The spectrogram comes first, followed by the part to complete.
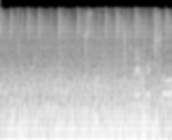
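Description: Steady low road rumble inside a moving car's cabin, tyres on a wet road, with a few sharp ticks over it. A voice is briefly heard near the end.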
